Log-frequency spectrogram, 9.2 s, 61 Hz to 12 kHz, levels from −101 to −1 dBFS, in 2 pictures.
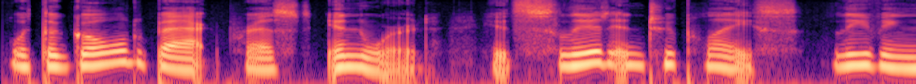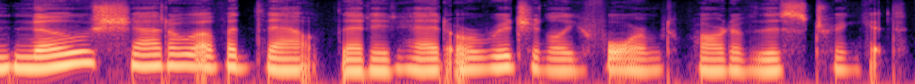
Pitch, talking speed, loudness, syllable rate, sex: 175 Hz, 155 wpm, -18 LUFS, 4.2 syllables/s, female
